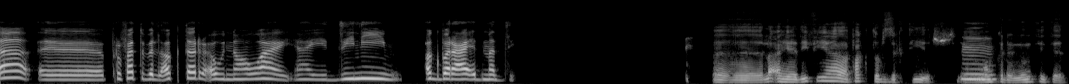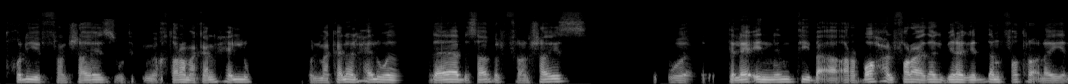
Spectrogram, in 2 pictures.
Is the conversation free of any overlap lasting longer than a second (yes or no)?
yes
